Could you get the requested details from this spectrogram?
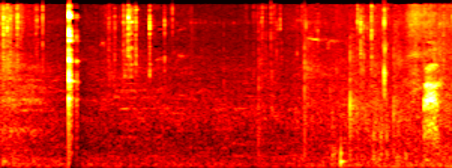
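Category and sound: household object, glasses clinking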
